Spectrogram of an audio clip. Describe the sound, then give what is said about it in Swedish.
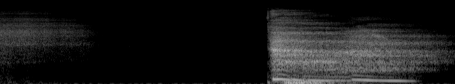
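A soft, airy breath drawn in through the nose with the mouth closed, all the way down into the belly, a brief pause, then a long, loud exhale that turns into a voiced sigh, with no talking. “Bara ett andetag hela vägen ner i magen genom näsan hjälper oss att tappa in i vårt parasympatiska nervsystem, aktivera vagusnerven som verkligen hjälper till att lugna hela kroppen.”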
